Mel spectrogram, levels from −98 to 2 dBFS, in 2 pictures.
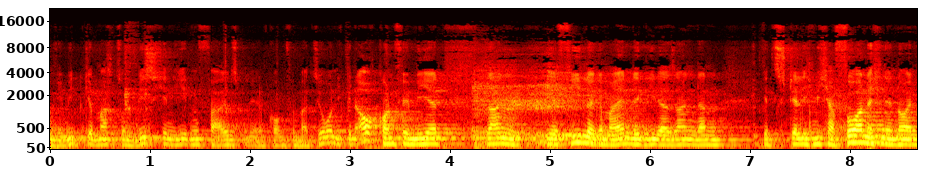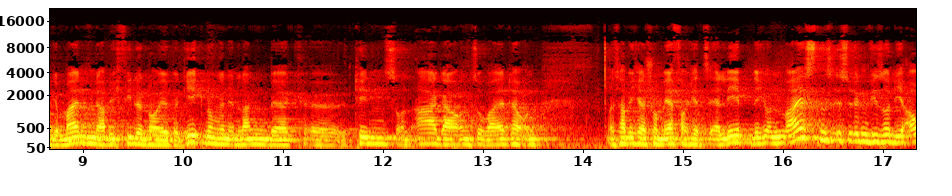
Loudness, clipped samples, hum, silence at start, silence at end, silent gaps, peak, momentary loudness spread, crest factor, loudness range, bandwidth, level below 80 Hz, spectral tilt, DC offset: -22 LUFS; under 0.1%; none; 0 s; 0 s; none; -4 dBFS; 10 LU; 18 dB; 5 LU; 15 kHz; -46 dBFS; -7 dB/octave; under 0.1%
